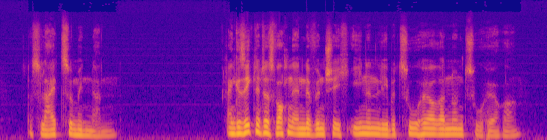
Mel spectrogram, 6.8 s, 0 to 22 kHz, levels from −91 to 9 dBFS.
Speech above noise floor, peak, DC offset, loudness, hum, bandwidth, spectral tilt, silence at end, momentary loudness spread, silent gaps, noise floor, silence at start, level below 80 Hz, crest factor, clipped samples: 38 dB; -2 dBFS; under 0.1%; -16 LUFS; none; 13.5 kHz; -6 dB/octave; 0.35 s; 16 LU; none; -53 dBFS; 0.35 s; -46 dBFS; 16 dB; under 0.1%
